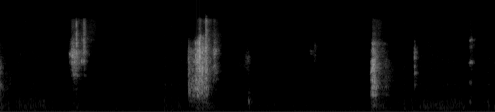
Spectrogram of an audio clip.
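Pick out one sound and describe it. Paper rustles and crinkles in short bursts close by.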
